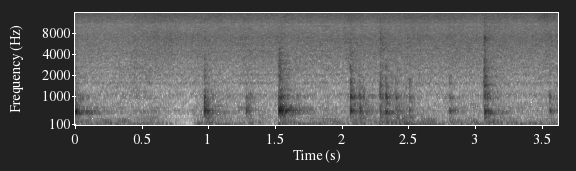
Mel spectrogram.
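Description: Spoon scraping and stirring sausage with flour in a pan for a roux, irregular soft knocks and scrapes about every half second over a low sizzling fry.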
